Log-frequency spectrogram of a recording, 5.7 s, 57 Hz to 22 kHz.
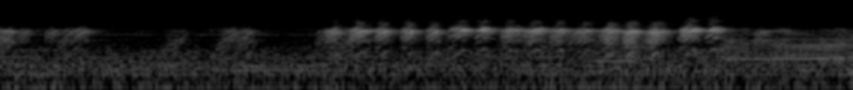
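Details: Owlets of long-eared owl being fed by their mother at a nest, Missoula, early morning of 25 April 2024; a quick run of sharp, high squeaks repeated roughly three times per second after a few softer notes.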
